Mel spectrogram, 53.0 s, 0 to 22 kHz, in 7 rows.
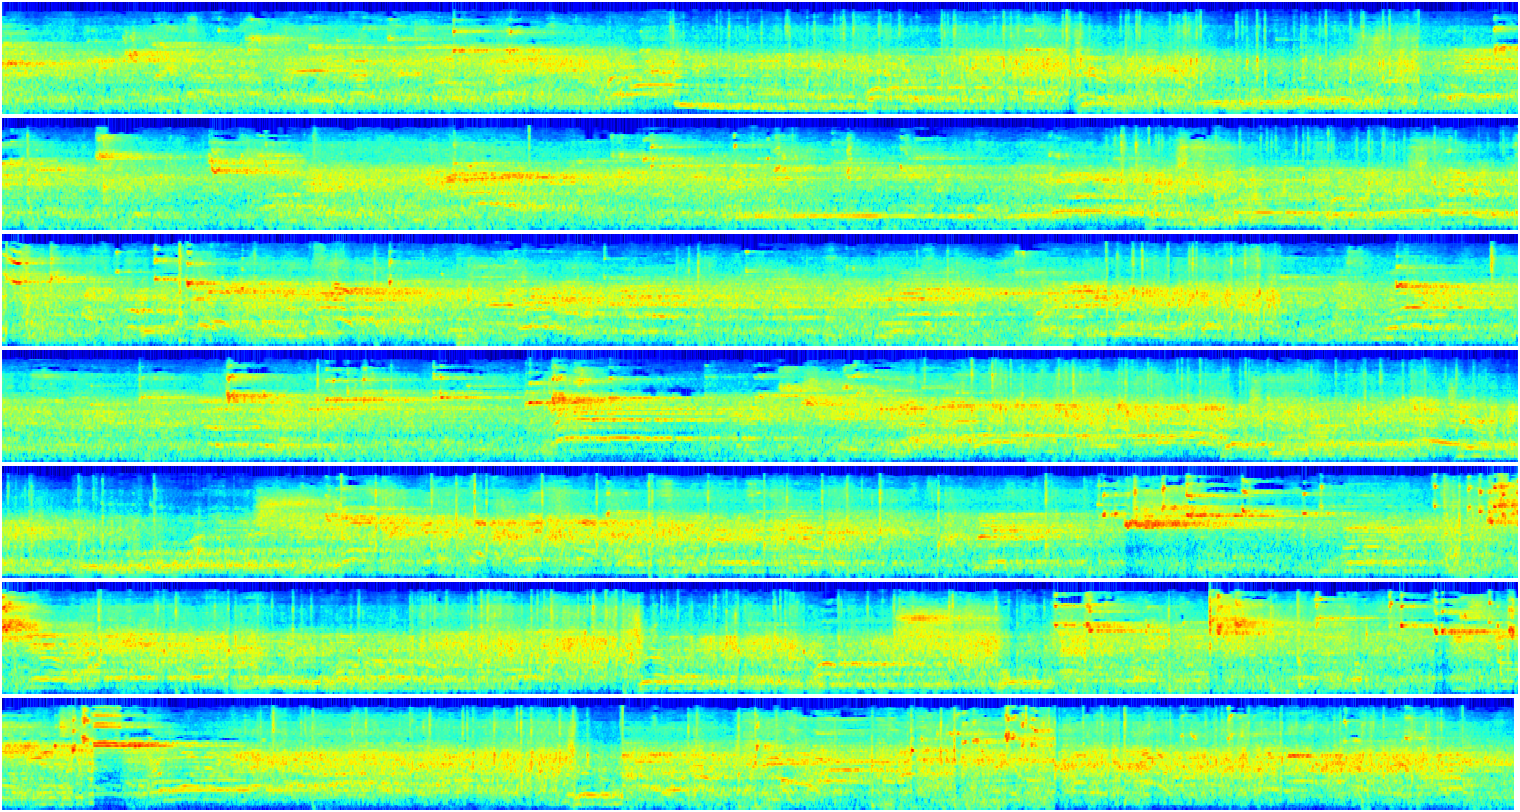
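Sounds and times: sneaker squeaks: 0:00.0 - 0:02.9, 0:07.3 - 0:12.4, 0:15.1 - 0:17.6, 0:23.4 - 0:27.3, 0:35.5 - 0:38.3, 0:43.1 - 0:46.4, 0:48.9 - 0:53.0
voices and shouts: 0:00.0 - 0:53.0.

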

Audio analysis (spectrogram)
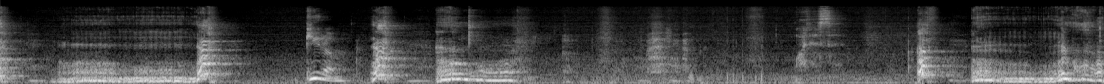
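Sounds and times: dog growling low: 0:00.3 - 0:02.0, 0:09.6 - 0:11.0
dog barking: 0:02.0 - 0:02.5, 0:03.7 - 0:04.7, 0:09.2 - 0:09.6.

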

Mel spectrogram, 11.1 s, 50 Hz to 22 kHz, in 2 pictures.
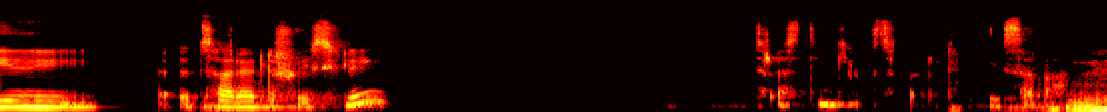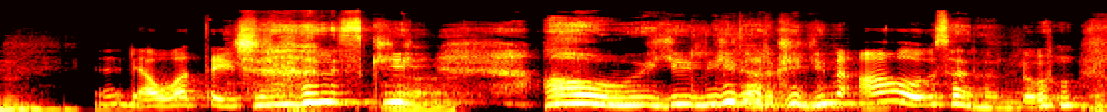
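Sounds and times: person speaking softly: 0:05.0 - 0:06.0, 0:07.4 - 0:07.9
low hummed voice: 0:05.4 - 0:05.9, 0:07.5 - 0:07.8.

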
